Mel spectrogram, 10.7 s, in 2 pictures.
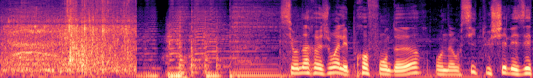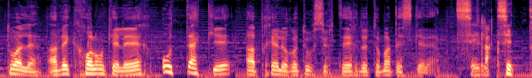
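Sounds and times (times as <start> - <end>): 
water sloshing and splashing as someone dives in during a mermaiding session: 0.0 - 2.2
speech: 2.9 - 10.6.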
